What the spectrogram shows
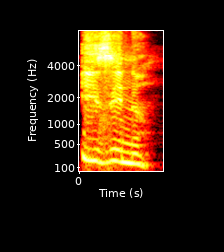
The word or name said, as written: izina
